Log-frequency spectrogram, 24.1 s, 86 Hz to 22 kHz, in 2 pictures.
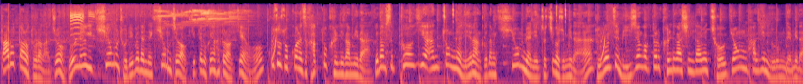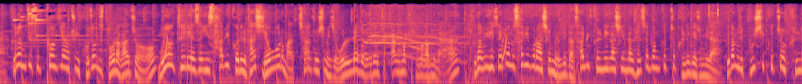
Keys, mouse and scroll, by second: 0.3-1.0 drag, 1.7-2.4 drag, 3.3 click, 5.2 click, 7.0 click, 8.7 click, 10.2 click, 10.9 click, 12.2-14.4 drag, 15.5 click, 21.7 click, 22.9 click.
